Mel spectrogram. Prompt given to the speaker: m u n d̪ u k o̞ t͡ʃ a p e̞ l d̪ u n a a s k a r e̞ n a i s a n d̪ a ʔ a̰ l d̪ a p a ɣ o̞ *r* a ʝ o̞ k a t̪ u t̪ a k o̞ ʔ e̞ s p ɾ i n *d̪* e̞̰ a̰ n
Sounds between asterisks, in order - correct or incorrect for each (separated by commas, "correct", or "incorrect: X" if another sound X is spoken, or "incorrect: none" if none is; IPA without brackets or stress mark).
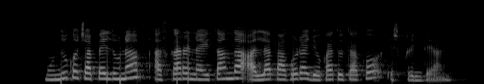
incorrect: ɾ, incorrect: t̪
